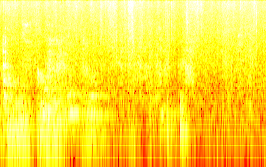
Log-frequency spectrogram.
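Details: Six-week-old Tibetan Mastiff puppies playing wildly in a stable for their first time there, with wet weather outside. A rough, grumbling growl and whine with tonal bands comes in dense overlapping bursts, over scuffling and rustling.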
